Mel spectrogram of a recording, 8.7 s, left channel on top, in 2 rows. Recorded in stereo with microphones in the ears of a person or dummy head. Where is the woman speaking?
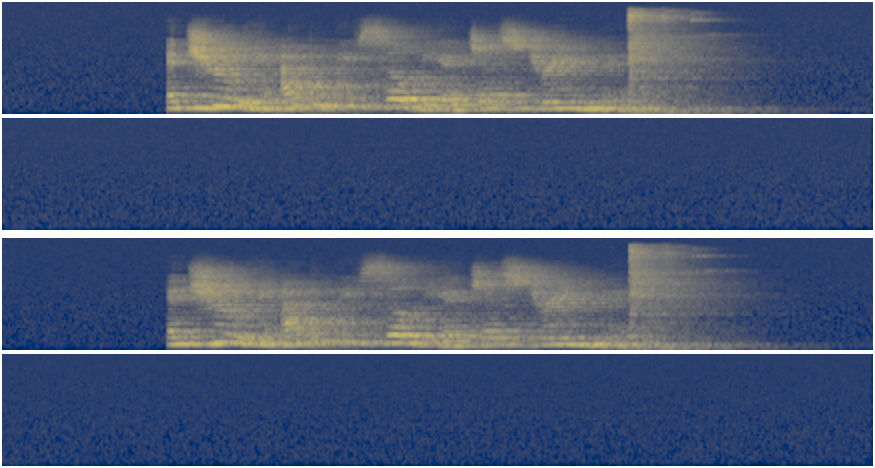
60° left (ahead or behind), 0.8 m.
